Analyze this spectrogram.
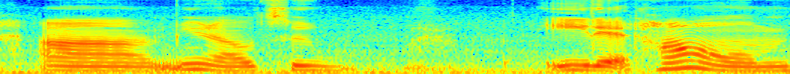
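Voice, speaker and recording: With a Southern US accent, a woman talks at a fairly slow pace with fairly even intonation. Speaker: gardening YouTuber. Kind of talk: tutorial. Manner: casual, filler-heavy.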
